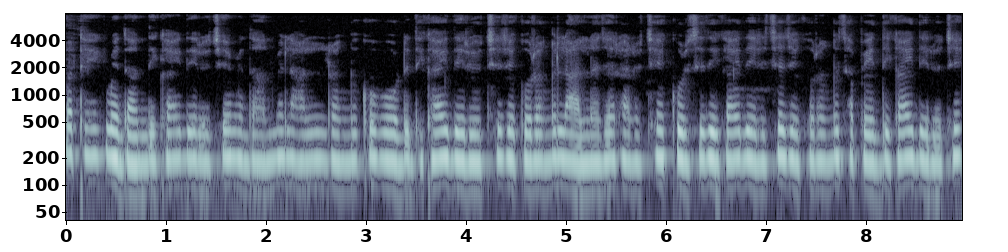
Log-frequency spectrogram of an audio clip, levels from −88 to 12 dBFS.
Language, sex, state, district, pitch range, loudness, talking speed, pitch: Rajasthani, female, Rajasthan, Nagaur, 185-195 Hz, -15 LUFS, 245 wpm, 190 Hz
